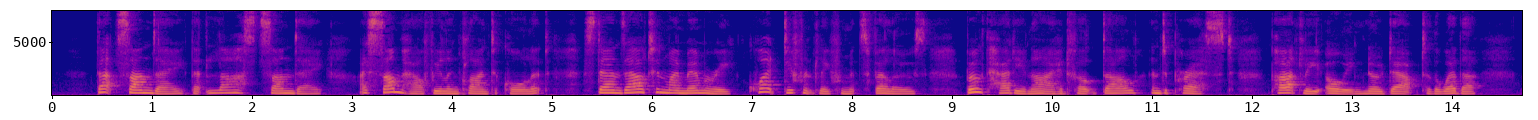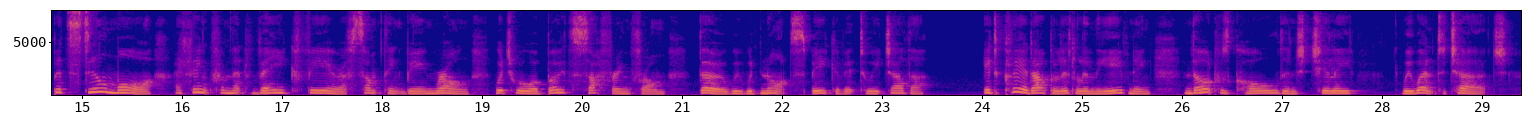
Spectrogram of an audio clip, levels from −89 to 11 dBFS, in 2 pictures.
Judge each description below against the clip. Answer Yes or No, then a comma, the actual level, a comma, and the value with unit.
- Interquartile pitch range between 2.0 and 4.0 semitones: Yes, average, 3.6 semitones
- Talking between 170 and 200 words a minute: Yes, average, 175 wpm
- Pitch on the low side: No, high, 215 Hz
